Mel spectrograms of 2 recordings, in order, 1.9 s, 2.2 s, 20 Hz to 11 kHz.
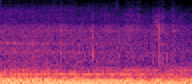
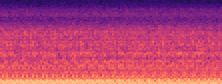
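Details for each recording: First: Ford F-150 after the slipped muffler and tailpipe were re-clamped: a deep, even exhaust rumble at idle with no rasp, hiss or rattle, sounding sealed and healthy. The resonator appears to have a hole. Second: Ford F-150 whose muffler and tailpipe slid off, exhaust dumping under the cab, after cold start, idling: loud deep raw popping rumble; exhaust open without muffler.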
